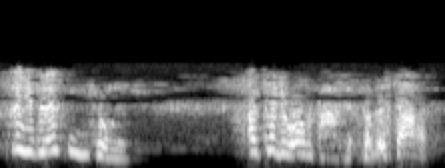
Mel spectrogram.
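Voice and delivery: high, indignant and pleading; upset protest. Acted. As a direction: stop them laughing, half angry. She scolds listeners for laughing.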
